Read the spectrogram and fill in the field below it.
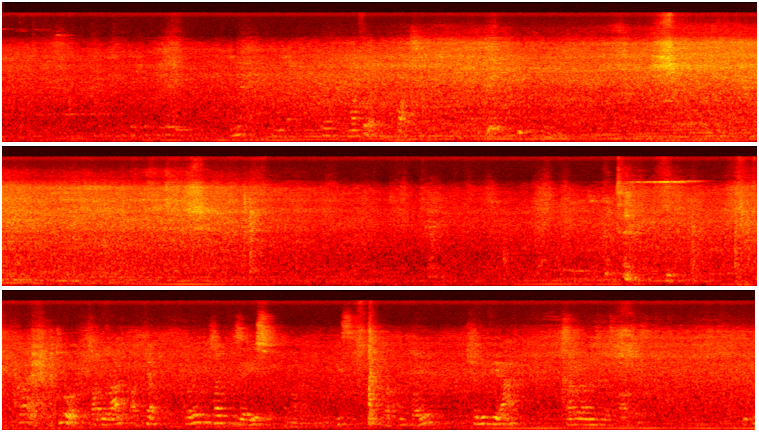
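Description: Bodies and cloth shuffle and thump on a padded mat.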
